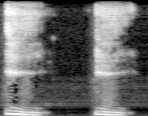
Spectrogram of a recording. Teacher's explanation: And then the tenseness of the tongue, E, E, will give us the quantity. So the FLEECE is a long vowel, and the tongue is tense in order to make it long. For the vowel to be long, we need to make the tongue tense.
